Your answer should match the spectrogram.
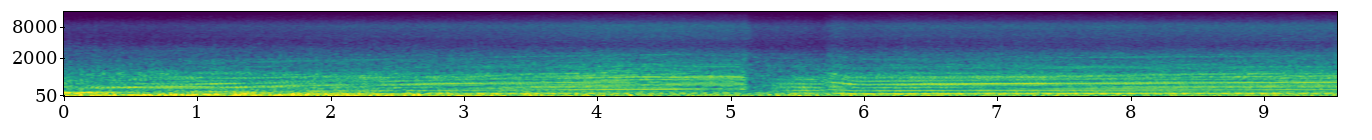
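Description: A vehicle engine in the video game Satisfactory drones steadily and loudly with gliding harmonic tones, its pitch shifting up and down with a brief dip midway before resuming.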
